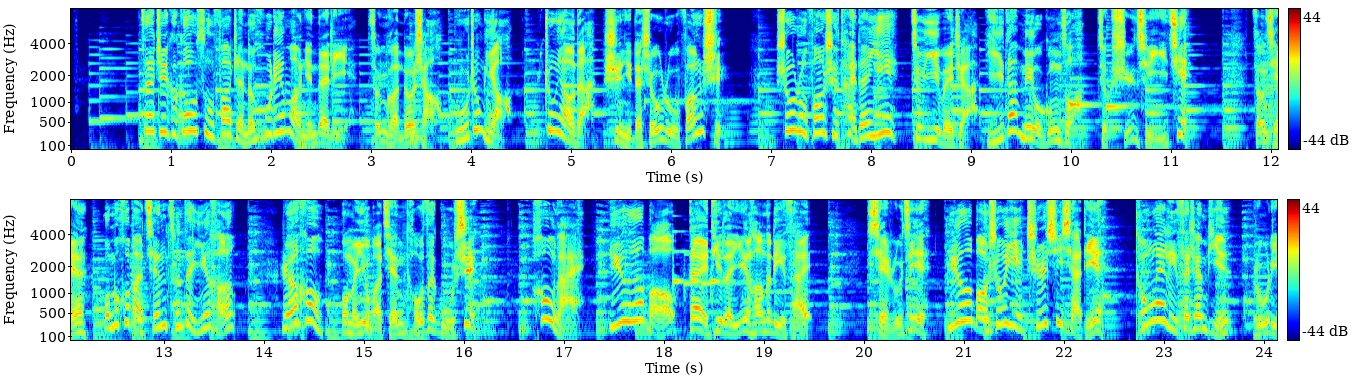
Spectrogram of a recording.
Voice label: 产品宣传

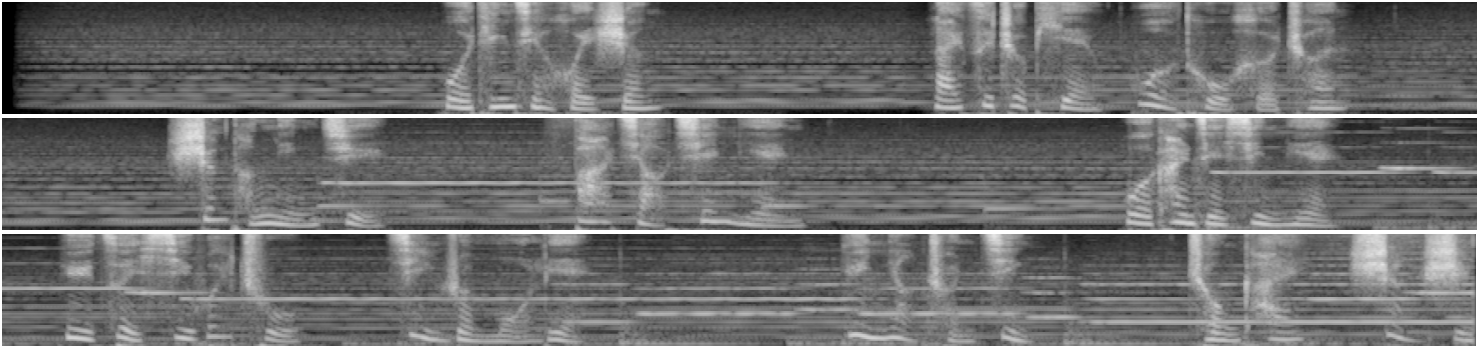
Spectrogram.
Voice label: 大气广告; 洋河梦之蓝

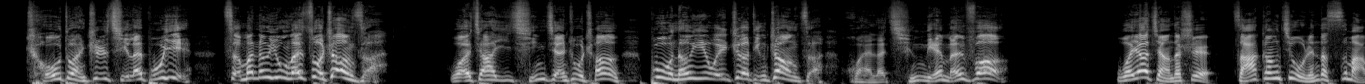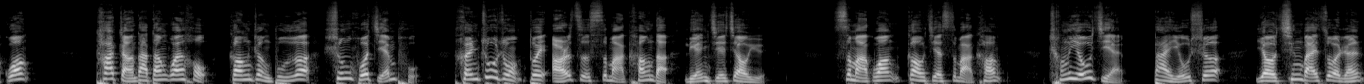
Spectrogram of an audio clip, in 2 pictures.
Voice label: 角色青中老年混剪

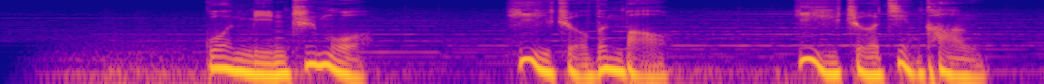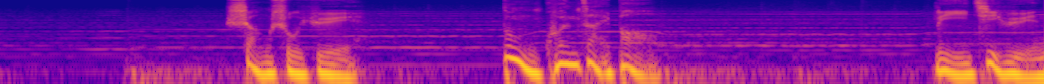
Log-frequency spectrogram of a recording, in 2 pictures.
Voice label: 大气医宣; 医者仁心

